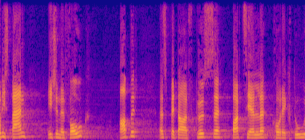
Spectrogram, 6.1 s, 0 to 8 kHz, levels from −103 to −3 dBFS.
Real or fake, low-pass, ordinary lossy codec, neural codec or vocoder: real; none; none; none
